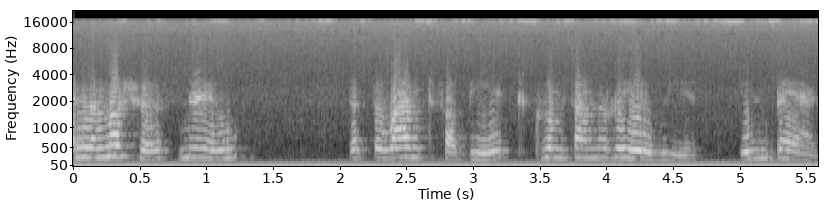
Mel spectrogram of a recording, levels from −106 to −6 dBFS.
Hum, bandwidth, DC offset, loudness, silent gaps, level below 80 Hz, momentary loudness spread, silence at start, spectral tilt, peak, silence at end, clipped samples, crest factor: none; 17 kHz; under 0.1%; -26 LUFS; none; -38 dBFS; 4 LU; 0 s; -2.5 dB/octave; -12 dBFS; 0 s; under 0.1%; 16 dB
